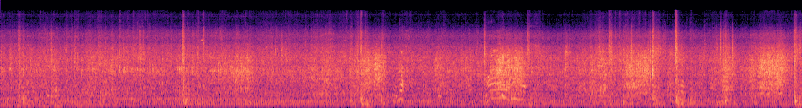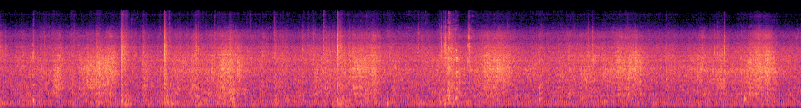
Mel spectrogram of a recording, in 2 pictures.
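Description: A small engine running steadily, with intermittent voices and sharp knocks from work on the slab.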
